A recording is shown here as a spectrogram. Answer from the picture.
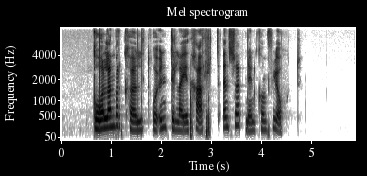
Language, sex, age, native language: Icelandic, female, 30-39, Icelandic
